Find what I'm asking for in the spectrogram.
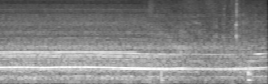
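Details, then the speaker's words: PC cooling fan just after boot: steady mid-pitched hum sagging slightly in pitch midway then climbing back; the fan, not the healthiest, struggles to hold its speed. "It's trying, but unfortunately this fan is not the healthiest. You can hear it's having a hard time maintaining the speed."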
